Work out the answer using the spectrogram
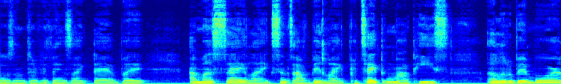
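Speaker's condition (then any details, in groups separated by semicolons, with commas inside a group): No condition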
